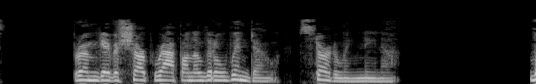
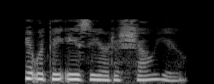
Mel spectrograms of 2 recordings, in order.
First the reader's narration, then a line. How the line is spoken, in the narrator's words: she purred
